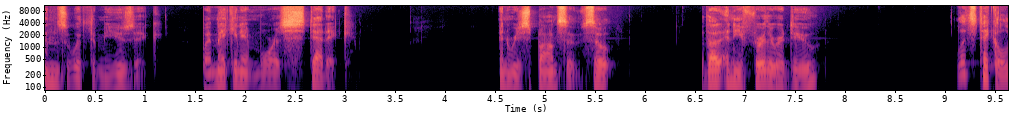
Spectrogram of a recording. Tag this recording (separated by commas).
Speech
